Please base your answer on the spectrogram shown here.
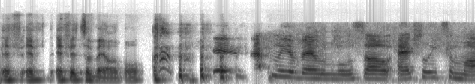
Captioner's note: laugh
